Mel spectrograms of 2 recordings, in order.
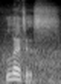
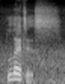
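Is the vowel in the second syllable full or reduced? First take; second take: reduced; reduced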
